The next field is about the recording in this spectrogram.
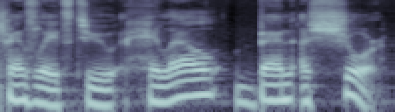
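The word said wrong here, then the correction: Helel ben Shahar: or sorry, I totally butchered that, Hillel ben Sahar.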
